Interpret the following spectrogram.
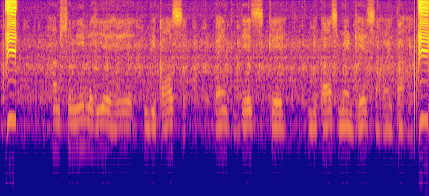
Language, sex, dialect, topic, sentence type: Magahi, male, Central/Standard, banking, statement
